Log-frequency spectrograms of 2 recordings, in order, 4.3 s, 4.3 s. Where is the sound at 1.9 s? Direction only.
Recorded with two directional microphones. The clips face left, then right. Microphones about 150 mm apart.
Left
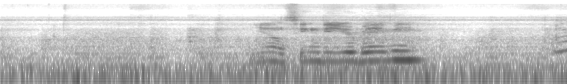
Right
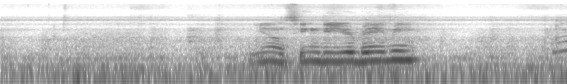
45° right (ahead or behind).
